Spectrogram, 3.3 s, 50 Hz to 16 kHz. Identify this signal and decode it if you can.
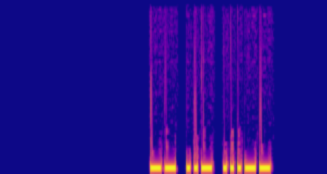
Morse code, heard as a keyed tone, about 31 wpm, 700 Hz. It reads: MU3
